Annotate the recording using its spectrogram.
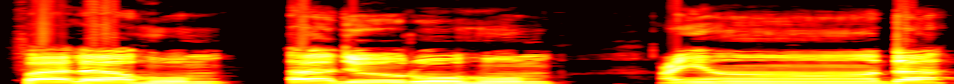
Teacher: نون ساکن کے بعد دال ہے، حروف اخفا ہے تو آواز ناک میں چھپائیں گے. اس ناک میں آواز چھپانے کو اخفا کہتے ہیں.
